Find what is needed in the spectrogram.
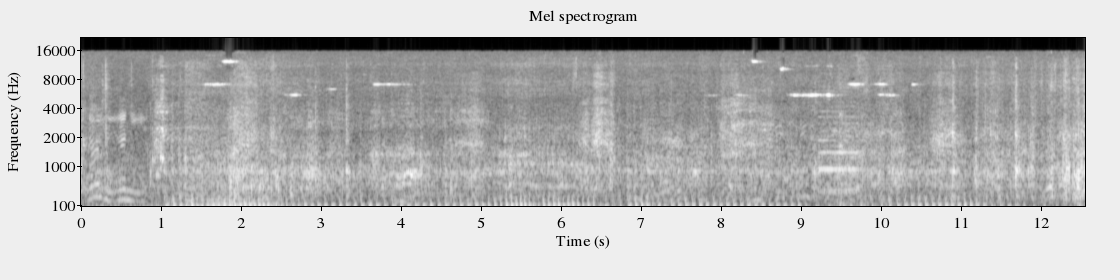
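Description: Single motorcycle engine running at low revs with a steady, even beat, a little louder from about a second in, as the bike is held back in gear down a steep rocky descent.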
